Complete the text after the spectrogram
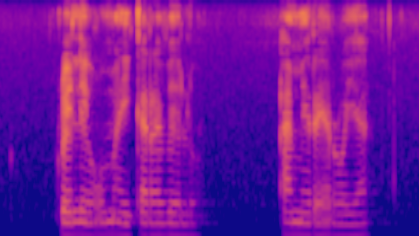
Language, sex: Northern Sotho, male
